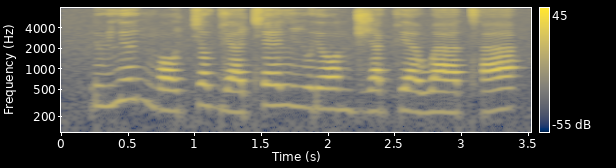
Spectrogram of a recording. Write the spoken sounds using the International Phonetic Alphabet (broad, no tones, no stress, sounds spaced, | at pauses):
ɾ ʉ lʲ ʌ ɪ̯ ŋ ɔ c ʌ ɡʲ a cʰ ɛ l i ʊ̯ ɾʲ ɔ n d͡ʒ a kʲ a w a tʰ a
